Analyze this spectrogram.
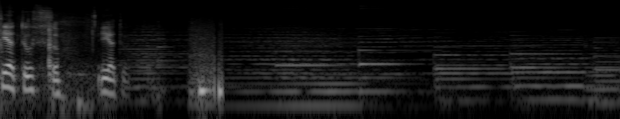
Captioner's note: speaking French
